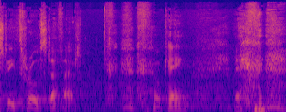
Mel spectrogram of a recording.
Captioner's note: laugh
